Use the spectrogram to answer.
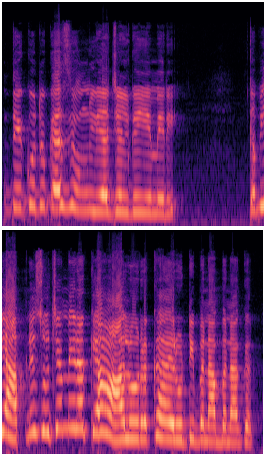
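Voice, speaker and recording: A woman's voice: sits high, animated, a little fast, sharp tone, pitched above the performer's own voice. A woman playing an exhausted, aggrieved young newlywed bride in a melodramatic cartoon story, plaintive and complaining. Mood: weary, plaintive.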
